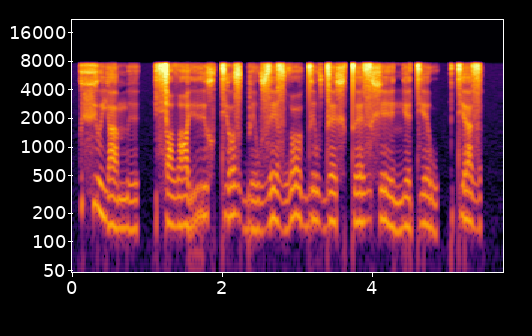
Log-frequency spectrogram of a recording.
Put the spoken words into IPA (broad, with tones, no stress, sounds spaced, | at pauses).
fʲ ʊ˥˨ j a˨ m ɪ˨ | sʲ ɛ˨ ðˤ ɛ˨ rʲ ʊ˥˨ x tʲ ɔ˦˥ z b e˨ w z e˥˨ z ðˤ u˥˨ d̪ ɪ˥˨ w d ɛ˥˨ x t̪ ɛ˦˥ z x e˥˨ nʲ ɛ˥˨ tʲ ɛ˥˨ w | tʲ a˥˨ z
